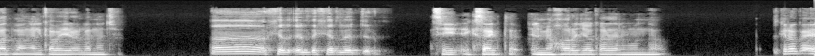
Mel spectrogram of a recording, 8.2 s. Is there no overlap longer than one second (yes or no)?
yes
